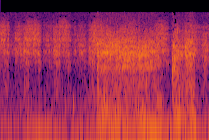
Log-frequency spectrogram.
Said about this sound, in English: Now wait until I spray my throat. I've talked a good deal. It's become dry.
